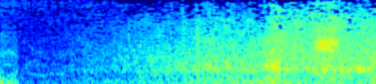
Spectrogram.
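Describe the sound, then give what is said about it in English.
Gentle water lapping at the shore of Derwentwater, a lake near Grange, a soft continuous wash that swells slightly louder toward the end, with faint breezy hiss and no voices. “Here's the lake, Joseph.”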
